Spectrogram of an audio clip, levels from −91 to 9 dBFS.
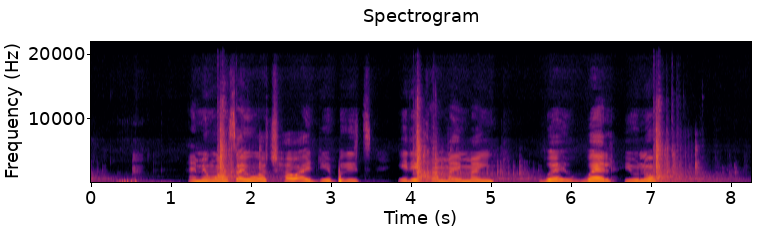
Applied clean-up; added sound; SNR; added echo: none; Slam; 11 dB; none.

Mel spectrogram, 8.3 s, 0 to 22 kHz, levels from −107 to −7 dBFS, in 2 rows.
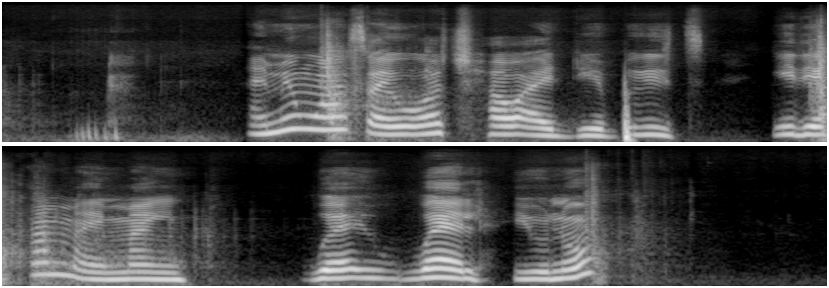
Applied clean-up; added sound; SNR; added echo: neural mask model RNNoise.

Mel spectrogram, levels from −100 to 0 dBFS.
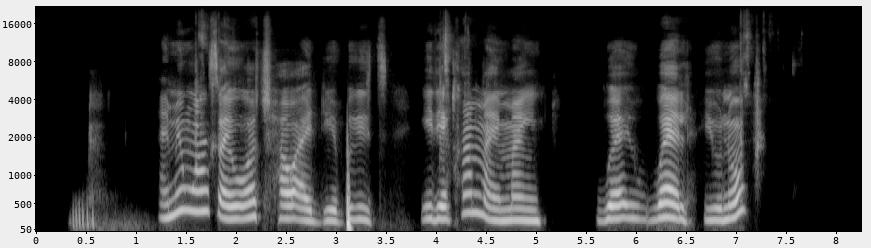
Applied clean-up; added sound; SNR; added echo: neural mask model Resemble Enhance denoiser.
